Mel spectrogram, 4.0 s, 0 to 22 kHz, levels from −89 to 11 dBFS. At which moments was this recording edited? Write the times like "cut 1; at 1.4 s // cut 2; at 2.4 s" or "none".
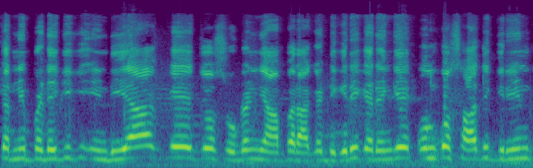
cut 1; at 3.1 s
